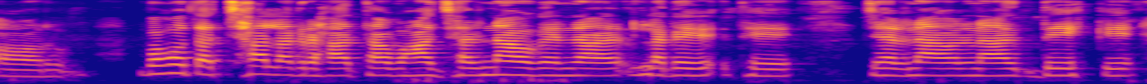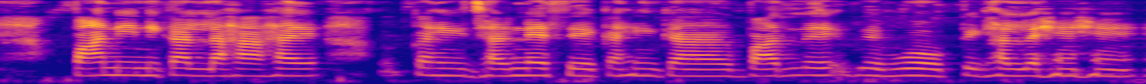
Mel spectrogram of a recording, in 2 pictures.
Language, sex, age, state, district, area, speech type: Hindi, female, 45-60, Uttar Pradesh, Lucknow, rural, spontaneous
